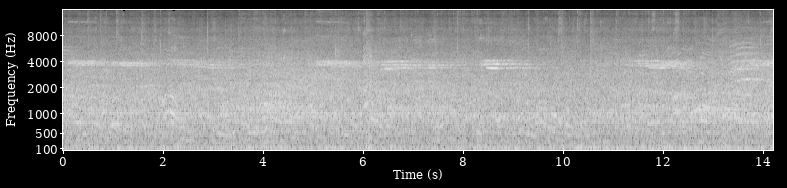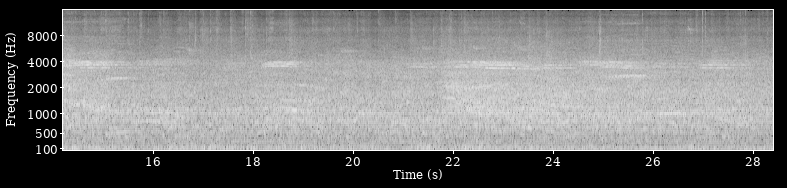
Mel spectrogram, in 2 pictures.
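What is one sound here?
Shoes squeak sharply on a hard court.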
